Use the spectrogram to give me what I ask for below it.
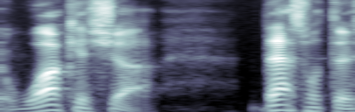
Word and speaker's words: Waukesha: That's how you say it, Waukesha.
